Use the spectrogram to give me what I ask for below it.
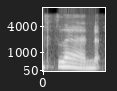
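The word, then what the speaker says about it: Phlan: were in uh fan how do you pronounce it guys flan uh FL is it FL not fan okay we were in flann um a couple uh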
